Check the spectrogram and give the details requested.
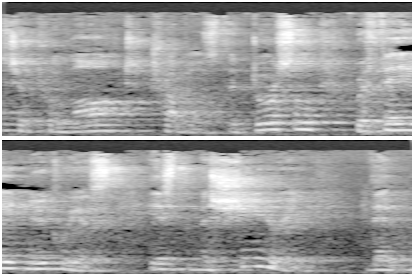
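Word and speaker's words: raphe: Raphae?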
